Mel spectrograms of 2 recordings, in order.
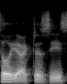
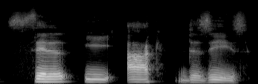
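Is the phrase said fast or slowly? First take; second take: fast; slowly. First: The phrase is said quickly. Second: The phrase is said slowly.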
